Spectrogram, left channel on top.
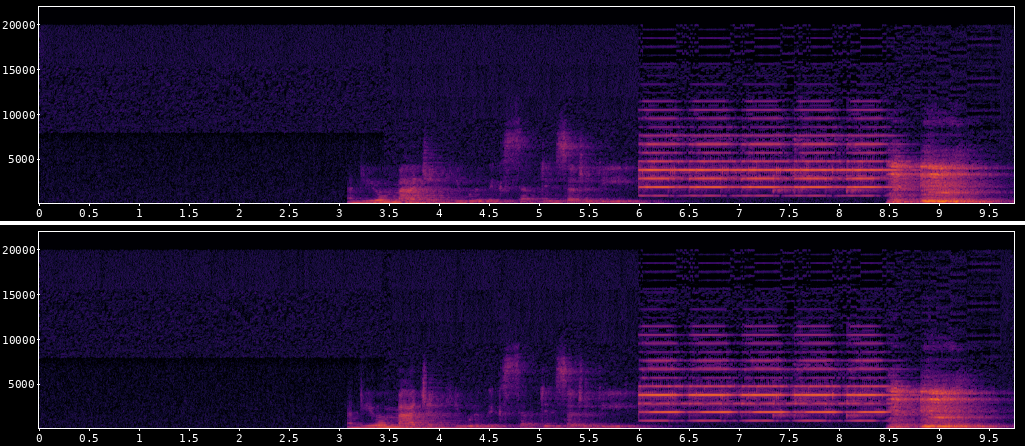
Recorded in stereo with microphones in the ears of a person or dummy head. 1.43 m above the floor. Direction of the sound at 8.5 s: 20° right (ahead or behind).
